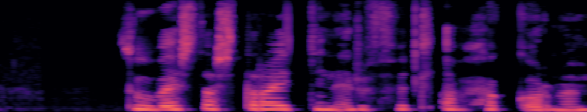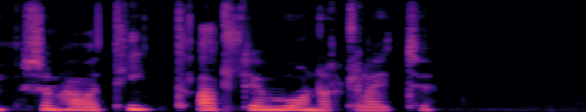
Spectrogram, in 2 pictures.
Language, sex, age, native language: Icelandic, female, 20-29, Icelandic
